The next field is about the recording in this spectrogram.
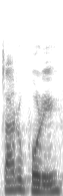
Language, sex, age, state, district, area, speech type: Assamese, male, 18-30, Assam, Goalpara, urban, spontaneous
